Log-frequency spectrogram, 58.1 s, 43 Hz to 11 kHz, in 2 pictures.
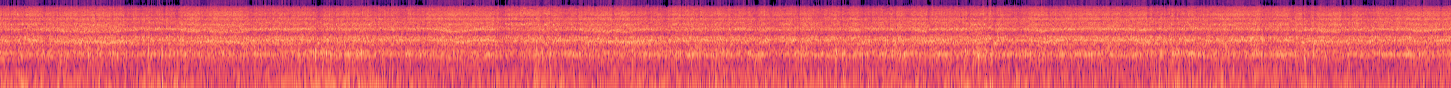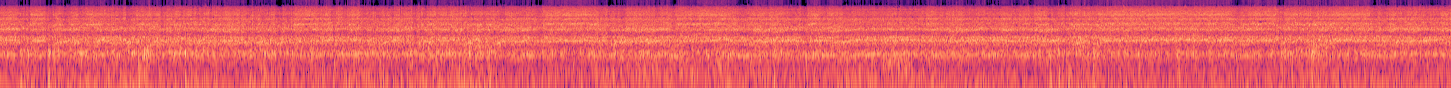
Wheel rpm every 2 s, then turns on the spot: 210, 220, 220, 240, 220, 220, 220, 230, 230, 230, 230, 230, 230, 220, 230, 220, 210, 210, 220, 210, 210, 220, 220, 230, 220, 220, 230, 220, 220.
none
